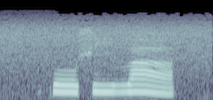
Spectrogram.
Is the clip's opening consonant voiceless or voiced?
voiceless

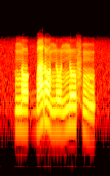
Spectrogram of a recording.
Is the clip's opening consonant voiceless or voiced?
voiced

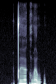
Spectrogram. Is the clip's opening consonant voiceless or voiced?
voiceless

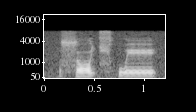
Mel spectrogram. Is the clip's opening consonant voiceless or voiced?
voiceless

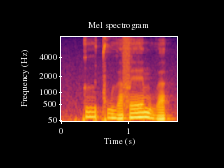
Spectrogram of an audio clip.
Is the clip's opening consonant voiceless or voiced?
voiceless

